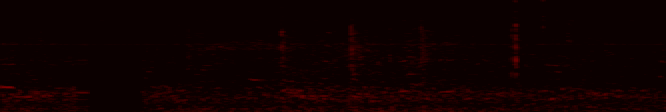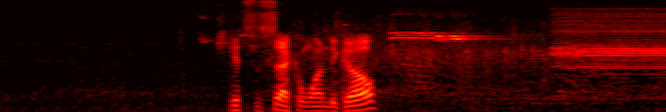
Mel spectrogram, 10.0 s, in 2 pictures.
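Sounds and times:
speech: 0:06.6 - 0:08.1
referee's whistle at basketball game: 0:07.9 - 0:09.9.

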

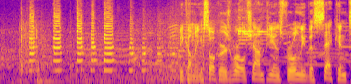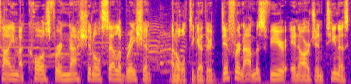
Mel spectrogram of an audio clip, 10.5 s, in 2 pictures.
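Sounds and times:
car horns honking in a street celebration in Madrid after Spain's World Cup win: 0:00.3 - 0:04.9, 0:07.1 - 0:08.4
laughter: 0:01.7 - 0:08.9
speech: 0:02.7 - 0:10.5.

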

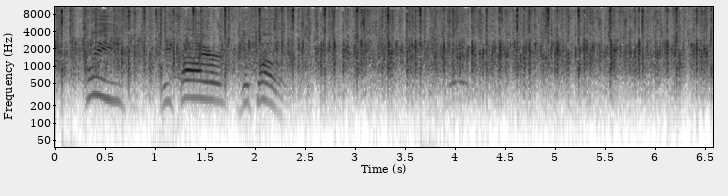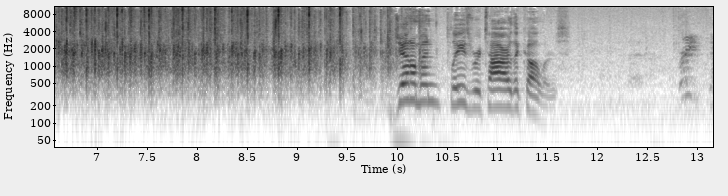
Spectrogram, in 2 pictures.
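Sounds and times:
applause: 0:00.0 - 0:10.4
speech: 0:00.3 - 0:02.4, 0:10.0 - 0:11.8.

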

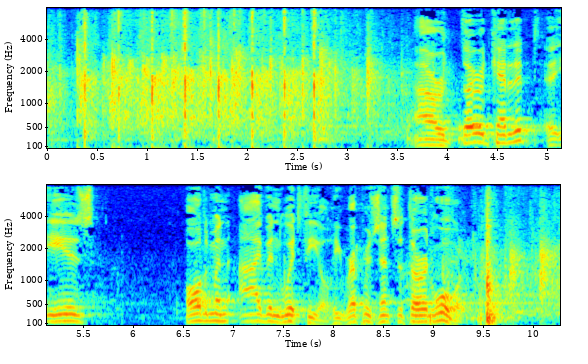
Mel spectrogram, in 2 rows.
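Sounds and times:
audience applause: 0:00.0 - 0:03.6, 0:09.4 - 0:10.2
speech: 0:03.7 - 0:05.7, 0:06.5 - 0:09.6.

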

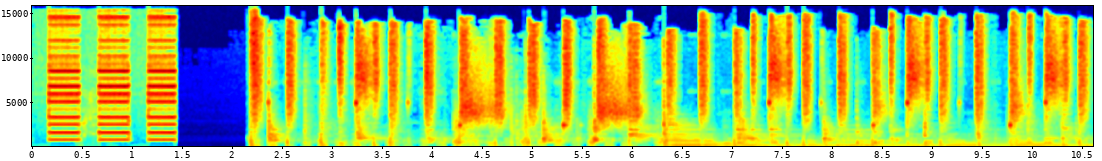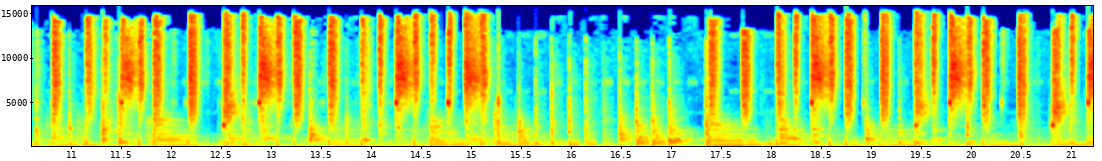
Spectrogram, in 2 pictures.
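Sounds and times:
alarm clock beeping: 0:00.0 - 0:01.5
upbeat music with punchy drums: 0:02.2 - 0:21.2.

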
